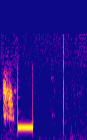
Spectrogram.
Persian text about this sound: بله بله، تماس چون قطع شد، تماس بعدی را میگیریم.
